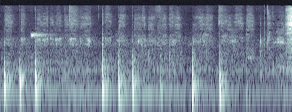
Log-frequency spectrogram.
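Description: A marker squeaks and taps across paper.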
